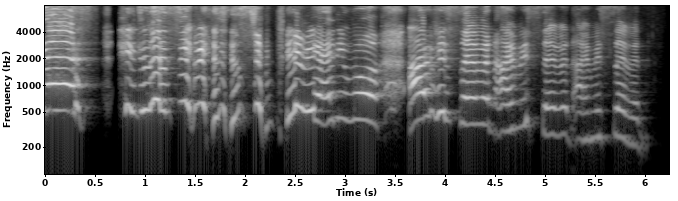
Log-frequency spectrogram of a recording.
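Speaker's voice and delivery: mock blissed-out rapture, very high-pitched gushing. Retelling a devotee's words while being beaten: acting out ecstatic joy. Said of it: "he's in ecstasy".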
